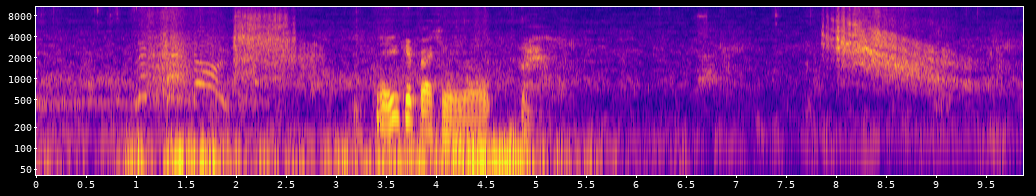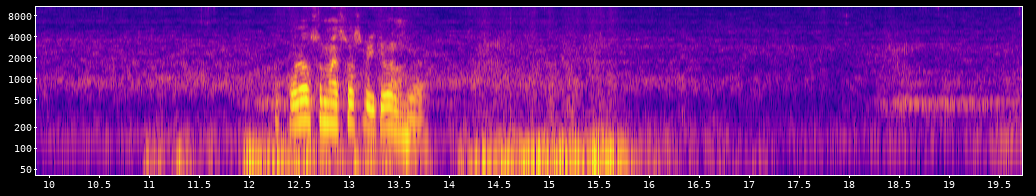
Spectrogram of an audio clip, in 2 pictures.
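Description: A magic spell crackles and fizzes in short bursts.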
